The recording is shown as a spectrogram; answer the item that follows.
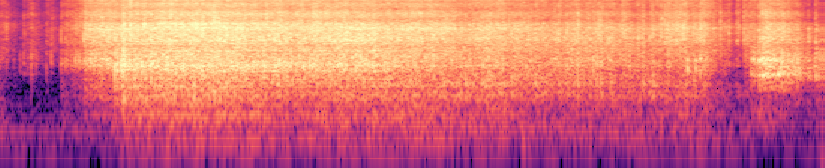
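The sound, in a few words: pachinko balls loaded into Nishijin Model B pachinko machine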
